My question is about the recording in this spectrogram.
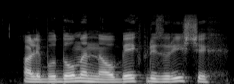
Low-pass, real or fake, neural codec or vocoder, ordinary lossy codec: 10.8 kHz; real; none; none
